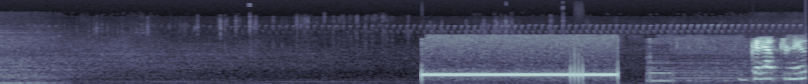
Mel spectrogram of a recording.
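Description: A telephone dial tone sounds before an outgoing call. A steady, loud single tone holds for about two seconds after quiet room noise, then gives way to short dialing beeps.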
